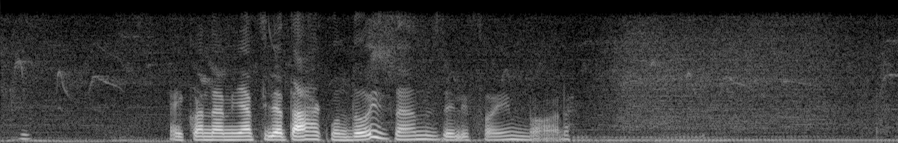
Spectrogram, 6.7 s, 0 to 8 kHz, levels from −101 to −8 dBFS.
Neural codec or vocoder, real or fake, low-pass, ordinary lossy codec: none; real; 7.2 kHz; none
